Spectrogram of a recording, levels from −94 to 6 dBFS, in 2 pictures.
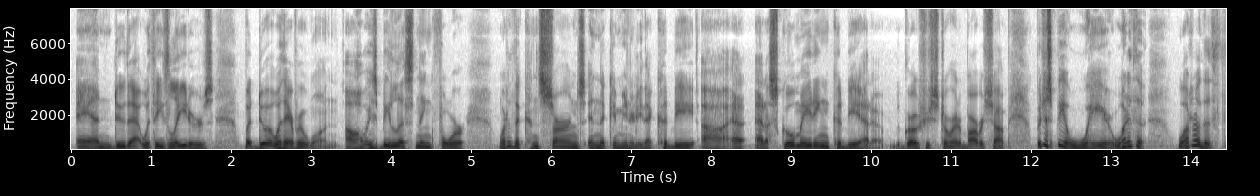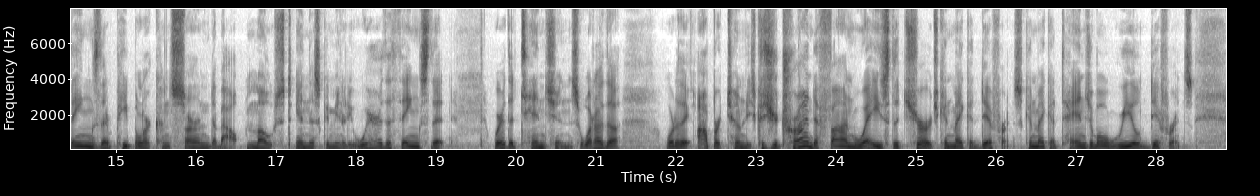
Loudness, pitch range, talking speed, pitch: -17 LUFS, 95-130 Hz, 195 wpm, 110 Hz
